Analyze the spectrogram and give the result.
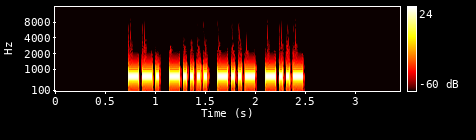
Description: Morse code, heard as a keyed tone, about 35 wpm, 700 Hz. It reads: G6XX
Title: DXCC-100 Call Signs - 4 Characters - Repeated 2x - 35wpm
